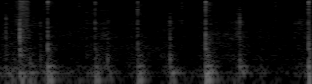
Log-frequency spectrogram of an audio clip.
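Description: Faint irregular taps and scratches of a stylus on a drawing tablet as a word is handwritten, the clearest about half a second and a second and a half in, over near silence.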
